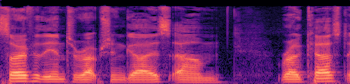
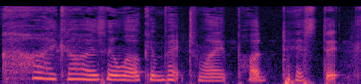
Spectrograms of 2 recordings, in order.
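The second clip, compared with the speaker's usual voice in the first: put-on tiny, very high, very hushed girlish voice; 11 semitones higher, 14 dB quieter than usual. Imitate Lydia welcoming listeners back to her podcast, in a cute little girl Lydia voice. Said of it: "she's a cute little girl voice".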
